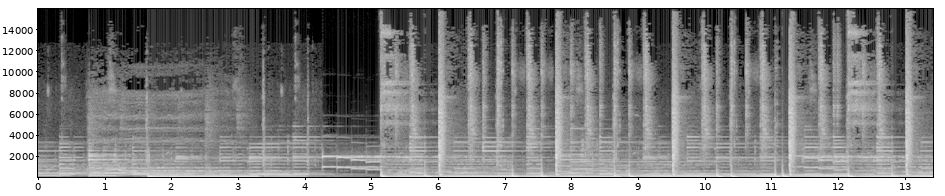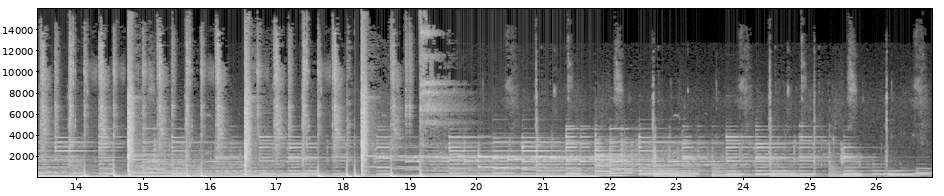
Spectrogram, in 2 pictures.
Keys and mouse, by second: 1.2 double click, 6.7 double click, 6.9 shift+click, 7.8 shift+click, 11.4 shift+click, 12.3 shift+click, 18.6 double click, 26.2 double click, 26.3 shift+click.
